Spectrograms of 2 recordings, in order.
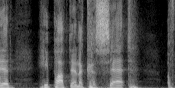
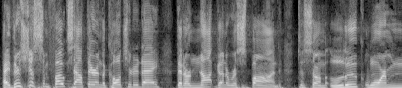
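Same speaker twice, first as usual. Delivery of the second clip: ordinary talk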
